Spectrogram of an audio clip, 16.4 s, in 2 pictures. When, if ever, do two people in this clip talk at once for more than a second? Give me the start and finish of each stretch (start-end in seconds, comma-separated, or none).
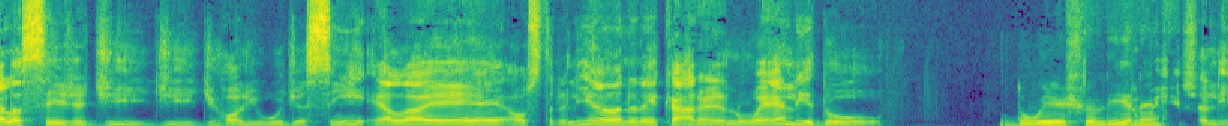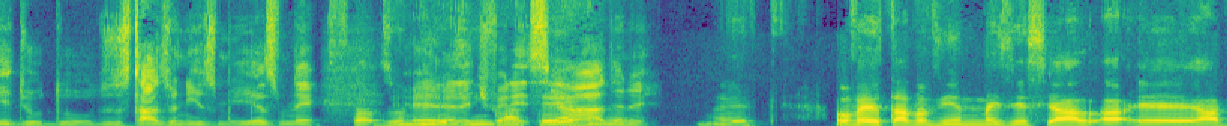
10.8-12.5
